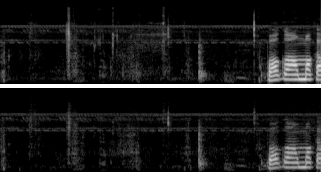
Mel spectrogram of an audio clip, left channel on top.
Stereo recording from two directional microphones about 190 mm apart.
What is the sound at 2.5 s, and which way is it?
Speech, 40° left (ahead or behind).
